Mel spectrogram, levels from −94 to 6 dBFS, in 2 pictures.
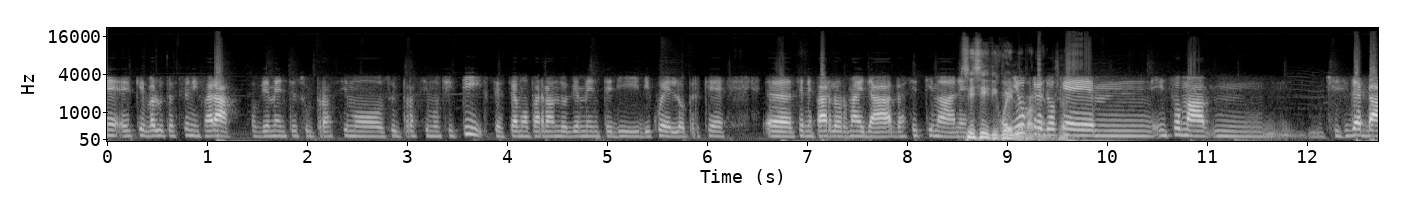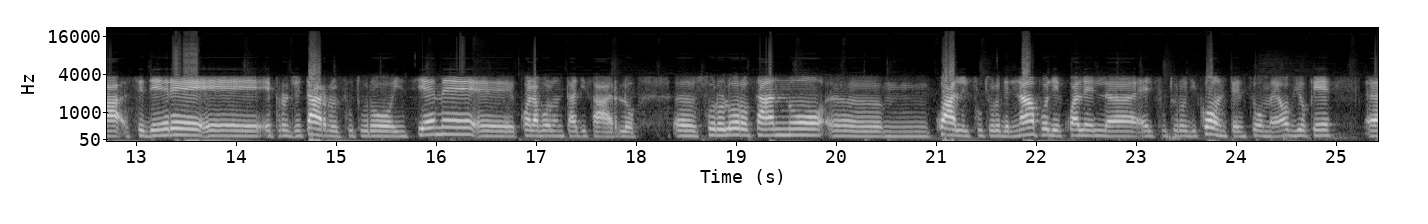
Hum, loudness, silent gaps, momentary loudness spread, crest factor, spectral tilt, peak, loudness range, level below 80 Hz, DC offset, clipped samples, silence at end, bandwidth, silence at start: none; -20 LUFS; none; 14 LU; 18 dB; -5.5 dB/octave; -2 dBFS; 8 LU; -50 dBFS; under 0.1%; under 0.1%; 0 s; 16 kHz; 0 s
